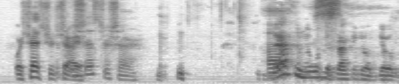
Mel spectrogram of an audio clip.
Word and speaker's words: Worcestershire: Nobody can still pronounce Worcestershire right anyway. Yeah. Worcestershire. Worcestershire.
